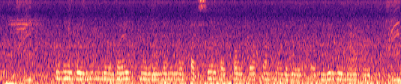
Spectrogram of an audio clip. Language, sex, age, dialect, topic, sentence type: Kannada, female, 18-24, Coastal/Dakshin, banking, question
